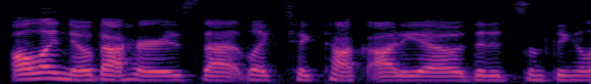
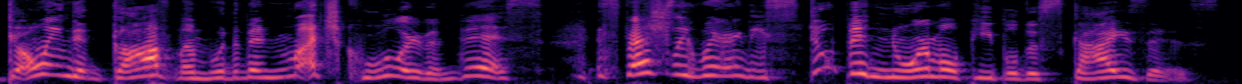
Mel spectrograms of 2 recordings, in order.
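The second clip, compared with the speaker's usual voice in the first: put-on louder, whining teenage boy; whiny teen boy; 6 semitones higher, 7 dB louder than usual. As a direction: whine it like a bored teen. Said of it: "He whined".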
